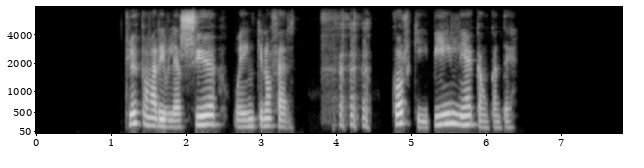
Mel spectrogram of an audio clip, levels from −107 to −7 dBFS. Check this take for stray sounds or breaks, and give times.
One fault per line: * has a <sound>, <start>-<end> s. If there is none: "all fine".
* has a laugh, 3.8-4.5 s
